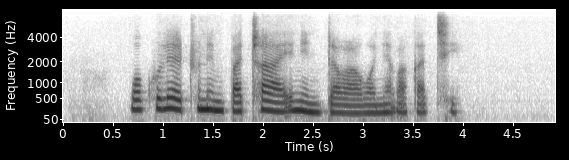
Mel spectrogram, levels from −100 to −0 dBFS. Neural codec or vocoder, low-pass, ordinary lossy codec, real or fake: codec, 16 kHz, 0.3 kbps, FocalCodec; 7.2 kHz; Opus, 16 kbps; fake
